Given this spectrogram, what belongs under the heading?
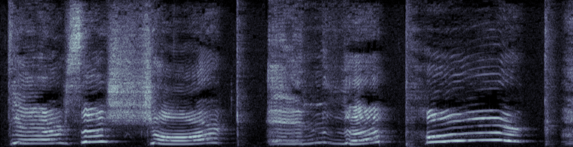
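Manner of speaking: very high, very loud slow shout; child shrieking a warning; yelling with all his might. Acted. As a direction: yell with everything. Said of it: "Timothy yells with all his might".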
